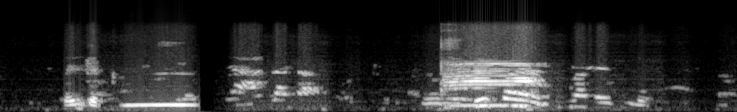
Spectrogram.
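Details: Hallikar cattle at the Jodugatte cattle market, held every Sunday: a short steady low moo, then a louder, rougher drawn-out bellow, with market chatter around it.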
